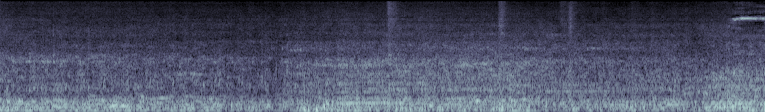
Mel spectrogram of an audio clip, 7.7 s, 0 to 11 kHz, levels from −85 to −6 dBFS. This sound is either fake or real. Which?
fake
